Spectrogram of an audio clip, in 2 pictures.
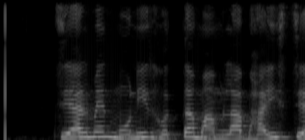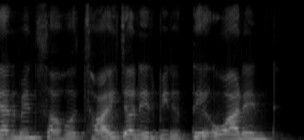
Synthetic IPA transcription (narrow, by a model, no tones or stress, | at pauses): t͡ɕeaɾmenmoniɾɦot̪ːamamlabʱajist͡ɕeaɾmenʃɔɦot͡ɕʰɔed͡ʑoneɾbiɾud̪ʱːeʔoaɾeɳʈ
